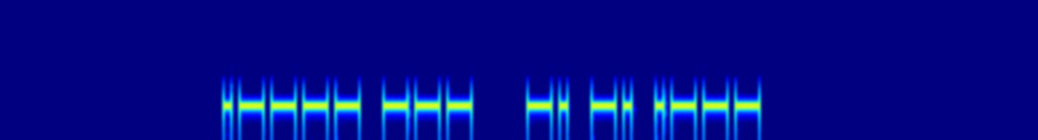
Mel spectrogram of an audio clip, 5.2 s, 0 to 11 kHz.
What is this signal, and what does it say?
Morse code, heard as a keyed tone, about 30 wpm, 700 Hz. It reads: 1O NNJ
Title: Winter Field Day Exchanges 30wpm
